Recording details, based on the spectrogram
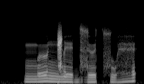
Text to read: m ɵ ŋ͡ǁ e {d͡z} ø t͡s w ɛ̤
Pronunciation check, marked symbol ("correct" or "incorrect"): correct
